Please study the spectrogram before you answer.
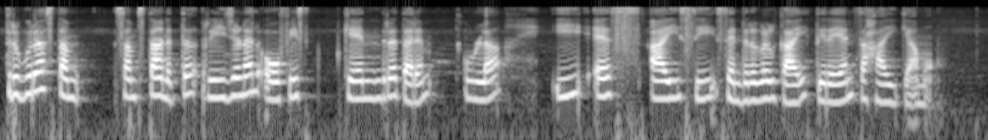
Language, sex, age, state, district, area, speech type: Malayalam, female, 18-30, Kerala, Alappuzha, rural, read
